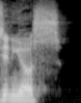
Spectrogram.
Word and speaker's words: Ineos: And now uh, the Glazers have sold a portion of their ownership in Manchester United Ineos. Am I saying that right? By the way, I, it occurs Ineos, yeah. Ineos, yes. yep.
